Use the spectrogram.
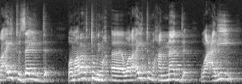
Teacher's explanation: بعض من العرب يقول لا أنا أحذف التنوين وأحذف الألف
